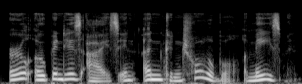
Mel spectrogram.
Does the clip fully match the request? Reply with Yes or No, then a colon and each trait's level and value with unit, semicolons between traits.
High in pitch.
Yes: high, 205 Hz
